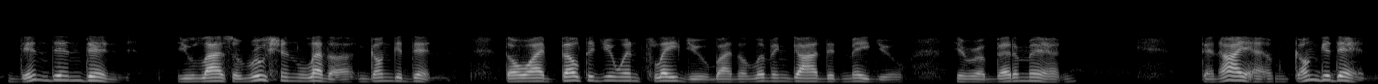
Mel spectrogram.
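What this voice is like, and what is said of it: New York accent. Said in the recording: “That's Rudyard Kipling with a New York accent. You can call it a New York accent.”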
